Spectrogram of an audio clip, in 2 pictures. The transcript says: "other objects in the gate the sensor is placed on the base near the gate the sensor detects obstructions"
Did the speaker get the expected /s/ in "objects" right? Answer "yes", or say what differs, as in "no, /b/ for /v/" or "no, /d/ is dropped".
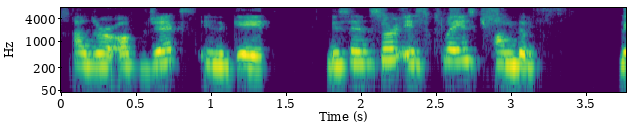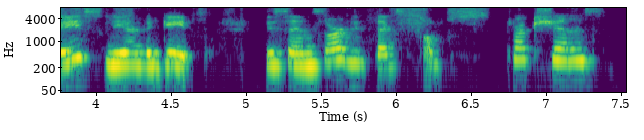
yes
